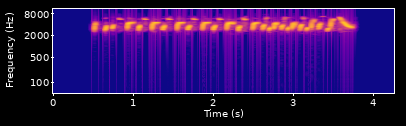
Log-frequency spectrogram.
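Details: Rare old recording of the original goldfinch song style: a European goldfinch repeats crisp, high chirping notes in steady rhythm for about three seconds, speeding into a tumbling trill and ending on a sweeping note.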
